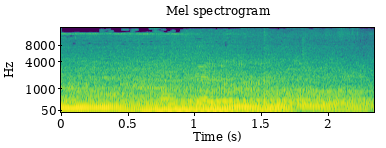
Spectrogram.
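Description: A motor vehicle passing close by on a highway: a loud, low engine drone that fades away near the end.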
